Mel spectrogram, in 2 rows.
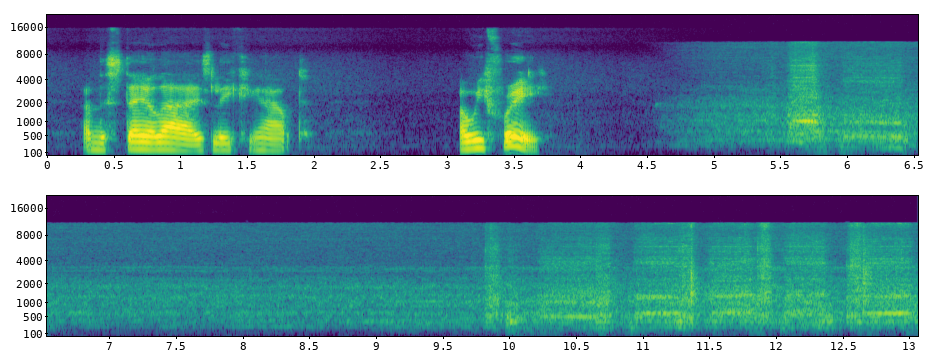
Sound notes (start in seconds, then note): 5.5 printer grinding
